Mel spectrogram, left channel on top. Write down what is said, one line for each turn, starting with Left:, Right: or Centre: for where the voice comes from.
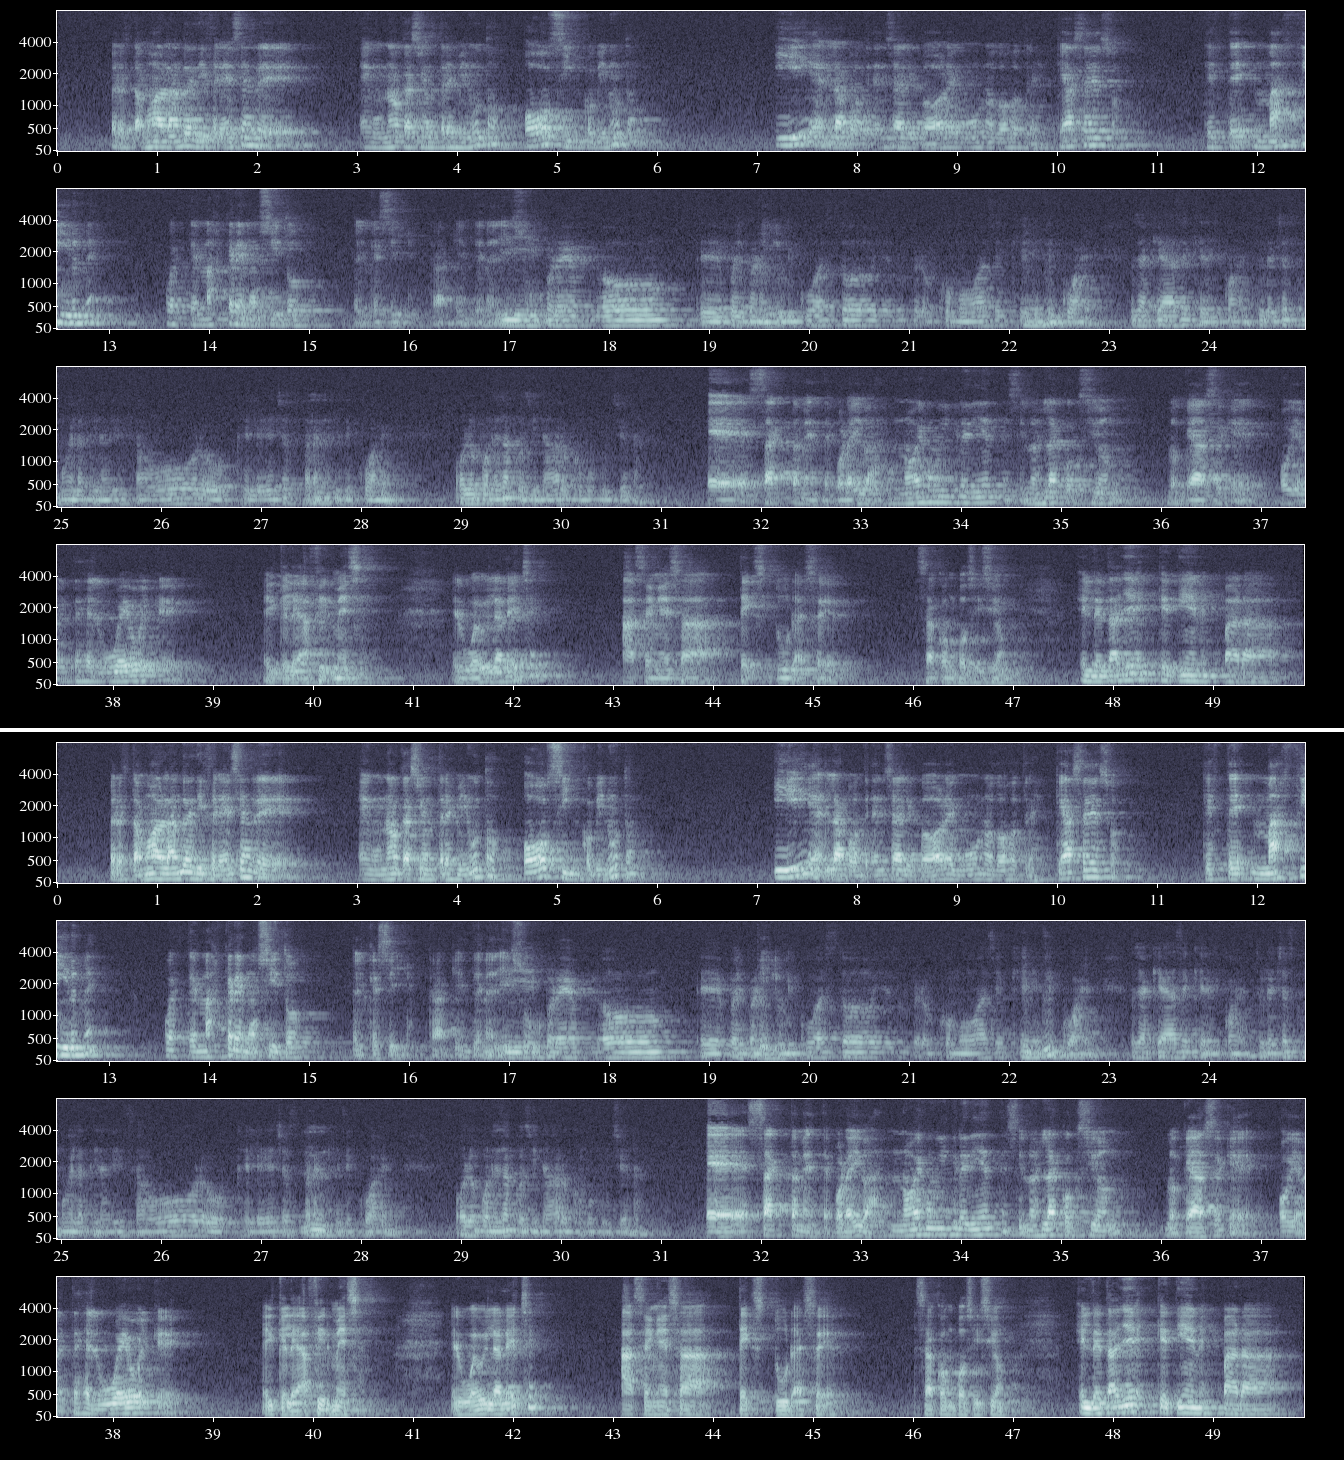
Right: Pero estamos hablando de diferencias de, en una ocasión, tres minutos o cinco minutos y en
Left: ok.
Right: la potencia del licuador en uno, dos o tres. ¿Qué hace eso? Que esté más firme o esté más cremosito el quesillo. Cada quien tiene
Left: Y
Right: allí su
Left: por ejemplo, eh, pues
Right: estilo.
Left: bueno, tú licúas todo y eso, pero ¿cómo hace que
Right: Ujú.
Left: se cuaje? O sea, ¿qué hace que el cuaje? ¿Tú le echas como gelatina sin sabor o qué le echas para
Right: Mm,
Left: que se cuaje? ¿O lo pones a cocinar o cómo funciona?
Right: eh, Exactamente, por ahí va. No es un ingrediente, sino es la cocción lo que hace que, obviamente, es el huevo el que, el que le da firmeza. El huevo y la leche hacen esa textura, ese- esa composición. El detalle que tienes para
